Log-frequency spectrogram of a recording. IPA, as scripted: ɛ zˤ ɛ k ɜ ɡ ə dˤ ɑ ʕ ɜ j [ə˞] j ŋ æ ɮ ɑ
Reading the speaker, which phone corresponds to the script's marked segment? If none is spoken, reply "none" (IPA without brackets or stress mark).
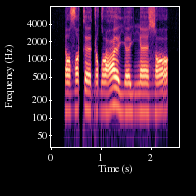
ɜ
